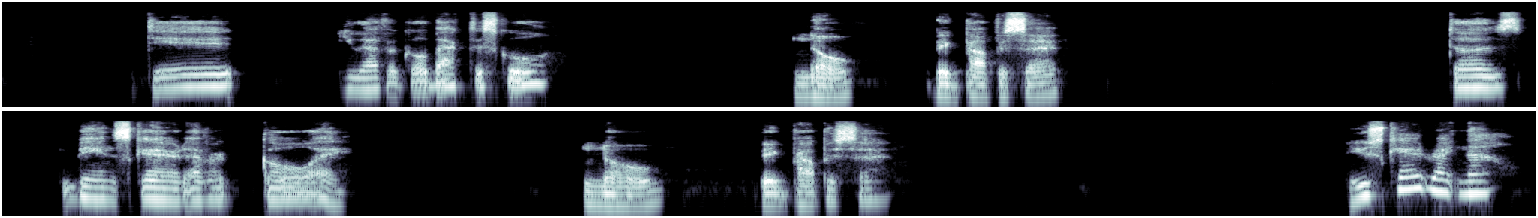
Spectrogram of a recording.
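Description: A man reads a story aloud expressively into a close microphone.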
